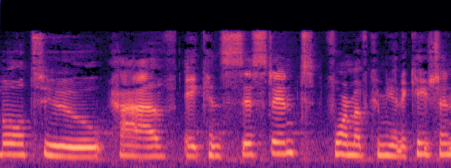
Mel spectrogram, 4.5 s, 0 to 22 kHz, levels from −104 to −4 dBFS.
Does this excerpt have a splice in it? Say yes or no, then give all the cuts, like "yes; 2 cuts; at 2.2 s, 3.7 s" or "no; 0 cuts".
yes; 2 cuts; at 1.7 s, 3.1 s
